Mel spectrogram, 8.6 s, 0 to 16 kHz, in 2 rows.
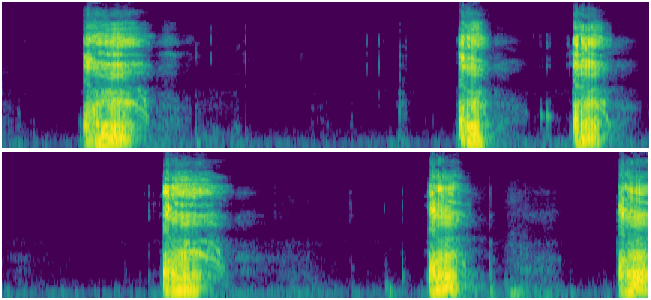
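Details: Six deep, harsh single coughs a second or more apart with silence between, with pain deep in chest and stomach; over 32 hours without sleep, bronchodilator not helping, exhausted; cough.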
